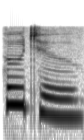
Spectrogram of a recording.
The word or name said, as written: Hutu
